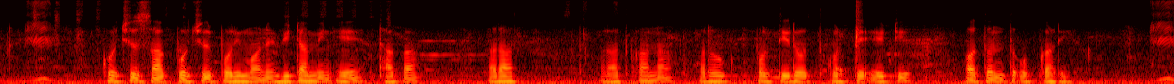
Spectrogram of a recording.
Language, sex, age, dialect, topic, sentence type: Bengali, male, 36-40, Standard Colloquial, agriculture, statement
